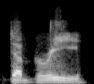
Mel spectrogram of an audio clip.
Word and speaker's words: debris: too it's actually tricky we don't want to actually pronounce the S so it's just debris yeah that one's a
